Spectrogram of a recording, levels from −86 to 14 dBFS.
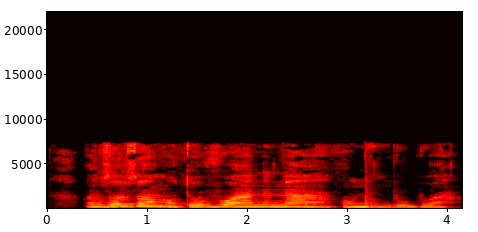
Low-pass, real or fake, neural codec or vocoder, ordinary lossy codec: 7.2 kHz; real; none; AAC, 32 kbps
